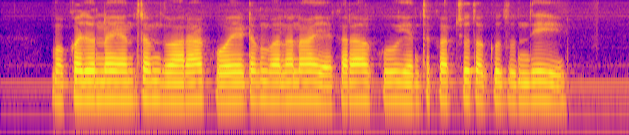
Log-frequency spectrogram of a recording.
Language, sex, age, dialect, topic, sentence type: Telugu, female, 56-60, Central/Coastal, agriculture, question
